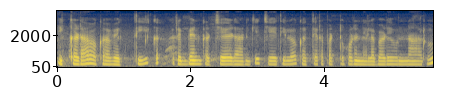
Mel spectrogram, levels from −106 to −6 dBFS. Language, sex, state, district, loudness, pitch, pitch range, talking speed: Telugu, female, Telangana, Mahabubabad, -19 LUFS, 175 Hz, 170-190 Hz, 115 wpm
